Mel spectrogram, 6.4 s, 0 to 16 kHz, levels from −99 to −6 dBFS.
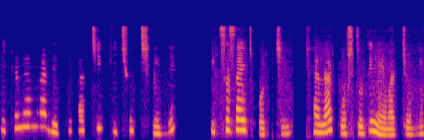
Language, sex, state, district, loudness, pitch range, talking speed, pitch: Bengali, female, West Bengal, Jalpaiguri, -30 LUFS, 180-265 Hz, 115 wpm, 225 Hz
